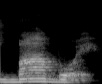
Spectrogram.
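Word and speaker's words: baboy: a terrific Oh Hawaii is boy like we have an English boy or toy boy so the word on the far right is the word for pig or pork and that's Bob boy Bob boy iw is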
